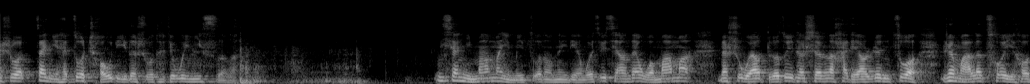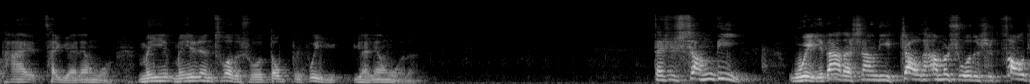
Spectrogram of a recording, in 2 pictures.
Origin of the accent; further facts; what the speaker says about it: Northeast China, China; 因为我原来是无神论者嘛哈，我对宗教是没有好印象的。我是农村长大的，你知道在东北叫跳大神的哈。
